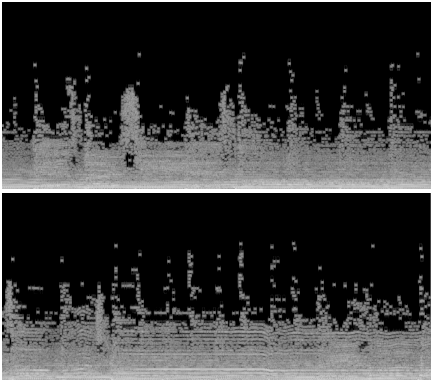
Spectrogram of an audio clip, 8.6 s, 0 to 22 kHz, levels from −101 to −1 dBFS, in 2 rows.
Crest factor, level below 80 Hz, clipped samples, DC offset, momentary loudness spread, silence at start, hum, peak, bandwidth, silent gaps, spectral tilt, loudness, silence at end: 14 dB; -38 dBFS; under 0.1%; under 0.1%; 1 LU; 0 s; none; -12 dBFS; 15.5 kHz; none; -5 dB/octave; -25 LUFS; 0 s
